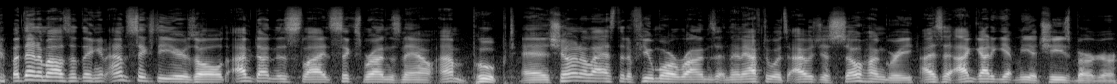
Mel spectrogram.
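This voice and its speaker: Here is an unremarkable speaking voice: a man at a medium pitch, speaking at a moderate pace with lively intonation and hardly any pauses. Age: 60s. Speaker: travel vlogger. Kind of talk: video narration. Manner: casual, chatty.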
